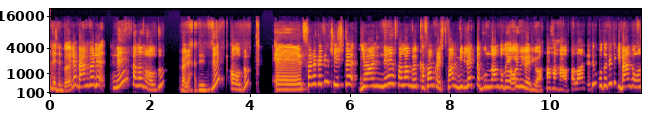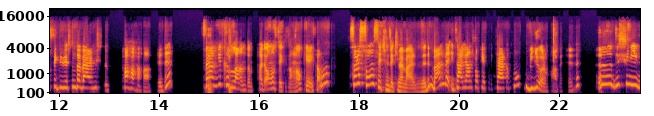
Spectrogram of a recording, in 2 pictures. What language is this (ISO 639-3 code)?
tur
